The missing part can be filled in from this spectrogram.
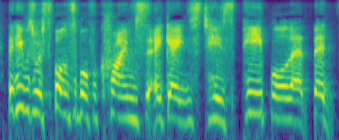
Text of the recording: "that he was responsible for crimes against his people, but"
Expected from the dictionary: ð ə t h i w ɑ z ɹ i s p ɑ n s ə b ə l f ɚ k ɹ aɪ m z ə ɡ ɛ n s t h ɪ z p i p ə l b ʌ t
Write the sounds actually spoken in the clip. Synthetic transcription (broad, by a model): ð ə t h i w ɑ z ɹ i s p ɑ n s ə b ə l f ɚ k ɹ aɪ m z ə ɡ ɛ n s t h ɪ z p i p ə l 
